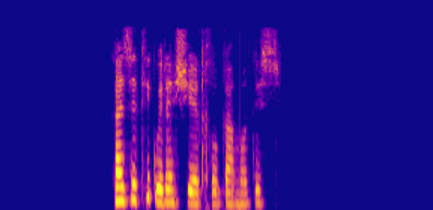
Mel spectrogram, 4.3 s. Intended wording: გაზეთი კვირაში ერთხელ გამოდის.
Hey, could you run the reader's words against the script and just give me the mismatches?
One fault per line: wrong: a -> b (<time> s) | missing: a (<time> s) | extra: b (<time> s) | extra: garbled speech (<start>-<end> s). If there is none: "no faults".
no faults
